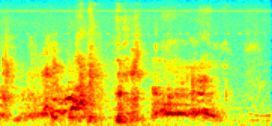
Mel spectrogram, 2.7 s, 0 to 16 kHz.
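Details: A 5 lb Chihuahua play fighting with a 25 lb Pitbull puppy. Rough, rising and falling growly whines come in three bursts, with a person's voice close by.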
